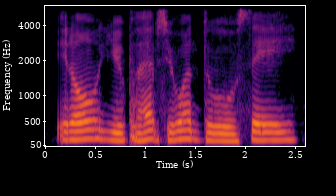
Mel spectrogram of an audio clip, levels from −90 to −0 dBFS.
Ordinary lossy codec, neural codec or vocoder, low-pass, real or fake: none; codec, 16 kHz, 4 kbps, FreqCodec, larger model; 5.4 kHz; fake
